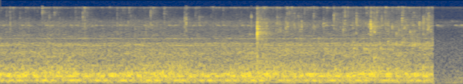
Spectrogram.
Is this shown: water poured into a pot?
yes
